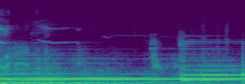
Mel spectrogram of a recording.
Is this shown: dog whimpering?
yes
